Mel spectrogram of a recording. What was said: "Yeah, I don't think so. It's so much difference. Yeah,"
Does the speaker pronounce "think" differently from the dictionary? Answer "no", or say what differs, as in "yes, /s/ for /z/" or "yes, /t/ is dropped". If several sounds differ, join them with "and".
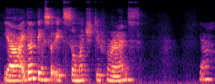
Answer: yes, /t/ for /θ/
